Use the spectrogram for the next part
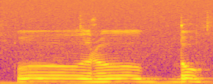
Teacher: Urubu. Observe que quando chega no bu aqui fica mais forte, né? Então é uma oxítona.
